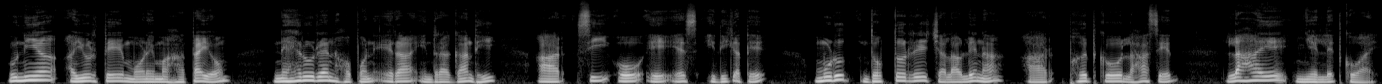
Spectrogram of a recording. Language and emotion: Santali, neutral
